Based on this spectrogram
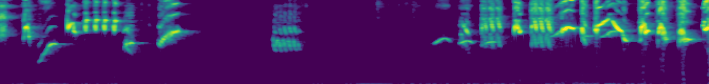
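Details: Song of a contest jalak, a caged starling whose loud, incessant calls are said to rile other birds: sharp chattering phrases and a falling whistle, a near-silent gap with one short note, then rapid varied trills return.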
